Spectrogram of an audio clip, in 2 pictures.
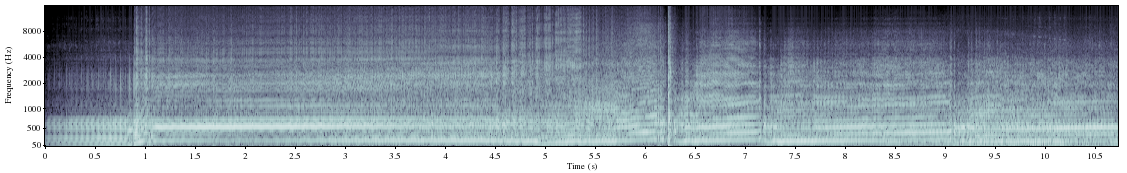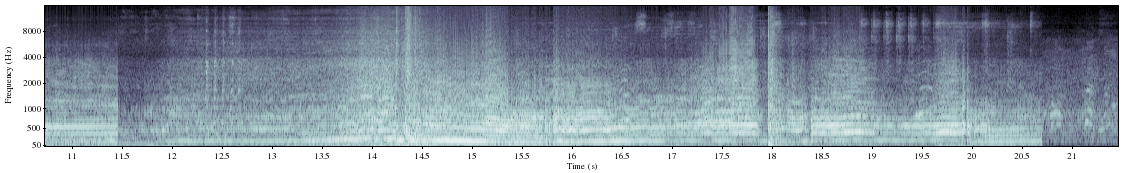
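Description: A rally car engine roars loudly and revs up and down through the gears.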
